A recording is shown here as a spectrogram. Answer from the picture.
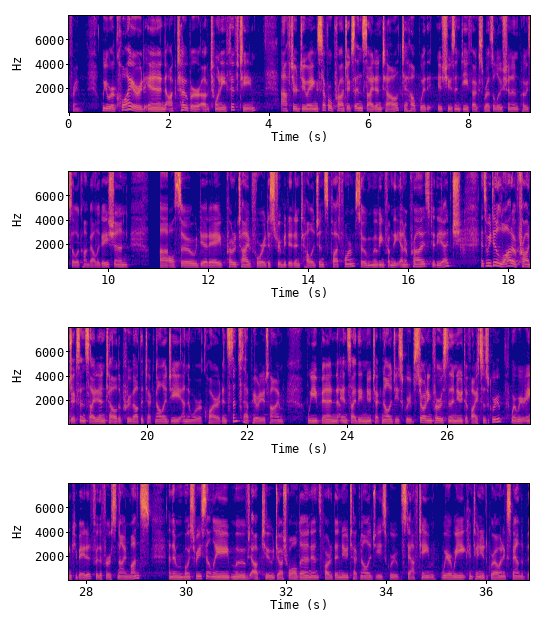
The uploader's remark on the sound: Joins us live from Intel AI Day in San Francisco.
